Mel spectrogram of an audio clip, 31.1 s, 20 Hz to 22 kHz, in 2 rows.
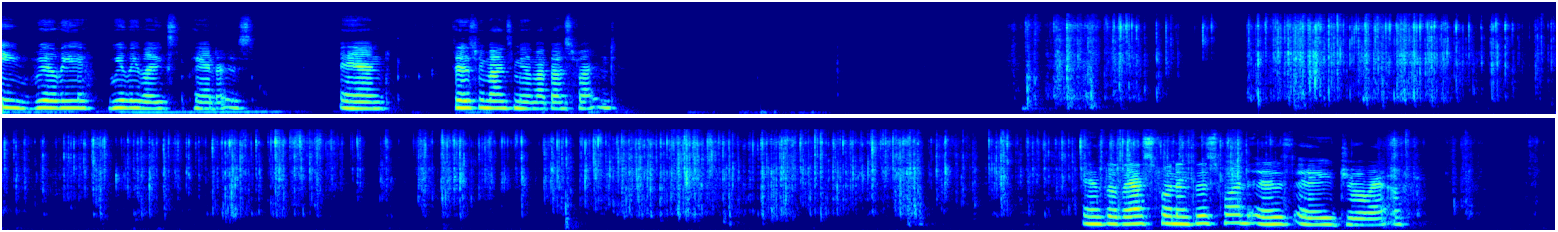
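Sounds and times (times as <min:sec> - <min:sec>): packets tearing open: 0:10.1 - 0:28.0, 0:29.4 - 0:31.0
packaging crinkling: 0:10.1 - 0:28.4, 0:29.3 - 0:31.0.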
